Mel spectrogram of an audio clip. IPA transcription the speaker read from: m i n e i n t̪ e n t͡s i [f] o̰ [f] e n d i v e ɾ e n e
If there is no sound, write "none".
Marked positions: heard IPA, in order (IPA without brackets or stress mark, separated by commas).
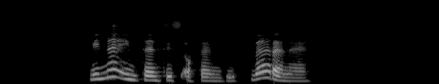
s, f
